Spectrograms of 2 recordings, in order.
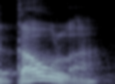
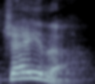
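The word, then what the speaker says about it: gaoler: Gooler and I was like oh what a Gooler this must be something to do with prisons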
